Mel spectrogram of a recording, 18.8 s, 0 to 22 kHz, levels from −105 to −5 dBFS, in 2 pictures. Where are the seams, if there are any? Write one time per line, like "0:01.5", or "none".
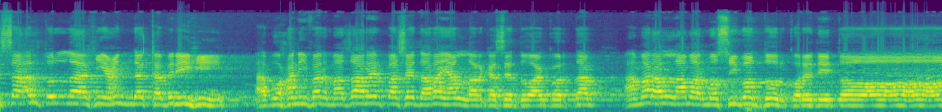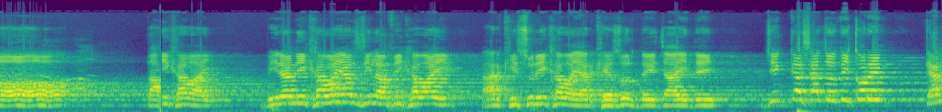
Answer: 0:11.0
